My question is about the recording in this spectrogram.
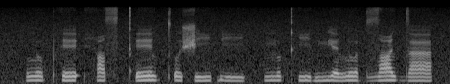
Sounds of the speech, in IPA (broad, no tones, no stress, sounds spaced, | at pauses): l ʊ pʰ e ʔ h i sˤ kʼ e l tʼ ʊ ʃ i ɓ i | n ʊ kʰ i d mʲ ɛ l ʊ d zˤ i l d a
